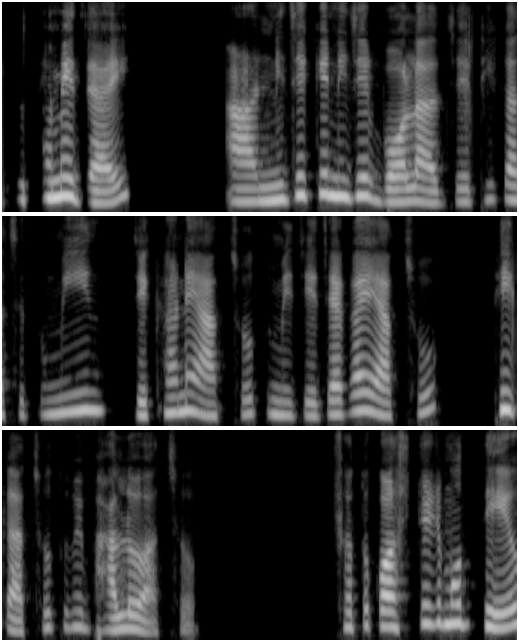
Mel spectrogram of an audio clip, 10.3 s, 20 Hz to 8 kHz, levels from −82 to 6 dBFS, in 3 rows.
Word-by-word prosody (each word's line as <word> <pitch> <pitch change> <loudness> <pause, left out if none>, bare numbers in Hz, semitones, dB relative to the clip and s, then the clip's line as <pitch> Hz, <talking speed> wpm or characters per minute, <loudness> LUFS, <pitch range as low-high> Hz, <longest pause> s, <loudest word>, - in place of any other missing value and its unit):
একটু 210 - -14
থেমে 245 +2 +7
যাই। 165 +3 +3 0.8
আর 180 0 +2
নিজেকে 270 +7 0
নিজের 255 0 +2
বলা 180 0 +3 0.2
যে, 180 - -9
ঠিক 210 0 -16
আছে 195 -1 -15
তুমি 210 +4 -4 0.4
যেখানে 220 +6 -1 0.2
আছো 195 - -18
তুমি 195 -2 -5
যে 180 - -4
জায়গায় 230 +5 +2
আছো 215 +5 -13 0.5
ঠিক 265 -2 +4
আছো, 200 - -17
তুমি 215 0 -8
ভালো 180 +3 +1
আছো। - - -20 1.0
শত 210 0 -7
কষ্টের 220 +5 +4
মধ্যেও 240 -4 +3
215 Hz, 145 wpm, -23 LUFS, 195-245 Hz, 1.0 s, থেমে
